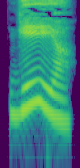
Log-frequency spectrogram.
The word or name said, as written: ಖೇಯ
